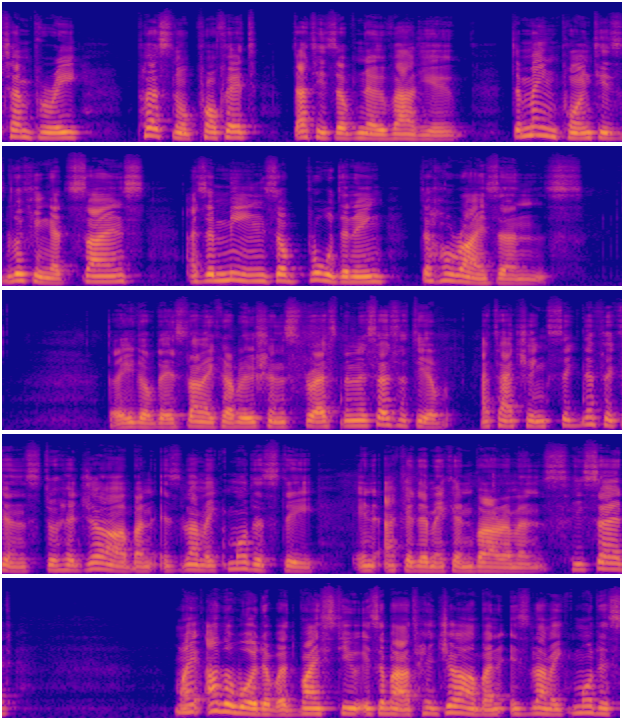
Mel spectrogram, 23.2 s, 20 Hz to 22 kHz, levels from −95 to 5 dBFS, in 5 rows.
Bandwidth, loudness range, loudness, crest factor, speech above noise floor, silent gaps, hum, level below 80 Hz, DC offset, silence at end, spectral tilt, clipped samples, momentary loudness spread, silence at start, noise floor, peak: 16 kHz; 6 LU; -29 LUFS; 20 dB; 46 dB; none; none; -80 dBFS; under 0.1%; 0 s; -5 dB/octave; under 0.1%; 11 LU; 0 s; -74 dBFS; -8 dBFS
